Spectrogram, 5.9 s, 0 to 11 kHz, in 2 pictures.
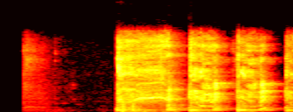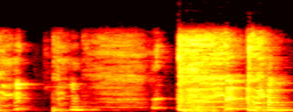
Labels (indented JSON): {
  "expert_labels": [
    {
      "quality": "good",
      "cough_type": "dry",
      "dyspnea": true,
      "wheezing": true,
      "stridor": false,
      "choking": false,
      "congestion": false,
      "nothing": false,
      "diagnosis": "obstructive lung disease",
      "severity": "mild"
    }
  ],
  "age": 36,
  "gender": "male",
  "respiratory_condition": true,
  "fever_muscle_pain": false,
  "status": "symptomatic"
}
